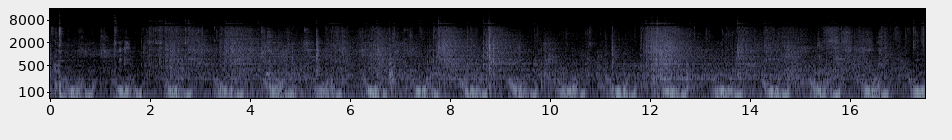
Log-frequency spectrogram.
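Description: Suspense film score: a low pulse repeating about one and a half times a second, under a hissing, rustling layer that swells twice, around the middle and again a little later.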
